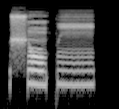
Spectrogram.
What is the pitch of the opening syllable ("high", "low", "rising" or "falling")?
low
